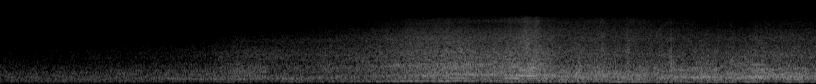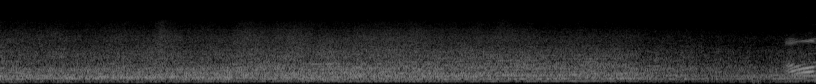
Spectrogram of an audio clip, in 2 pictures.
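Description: Engines of a pack of dirt-track race cars running together, growing louder over the first four seconds as the field comes around, then holding steady. The field is bunched up under caution, lining up for the restart.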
